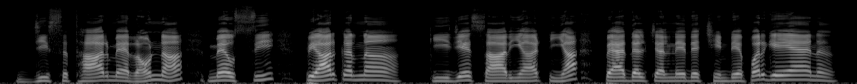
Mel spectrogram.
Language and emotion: Dogri, happy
